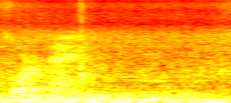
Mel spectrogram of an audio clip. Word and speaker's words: Fortnite: And for a lot of people who don't actually know what Fortnite is, they mispronounce it and call it Fortnite. It's not Fortnite, it's Fortnite.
